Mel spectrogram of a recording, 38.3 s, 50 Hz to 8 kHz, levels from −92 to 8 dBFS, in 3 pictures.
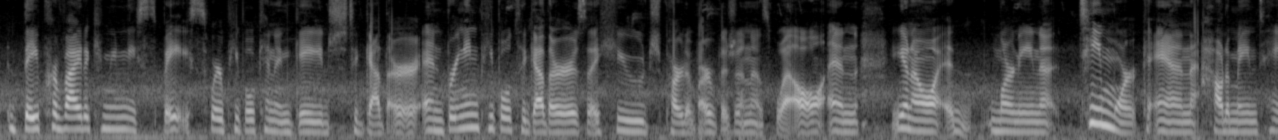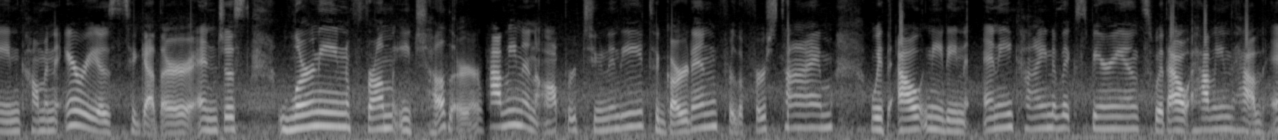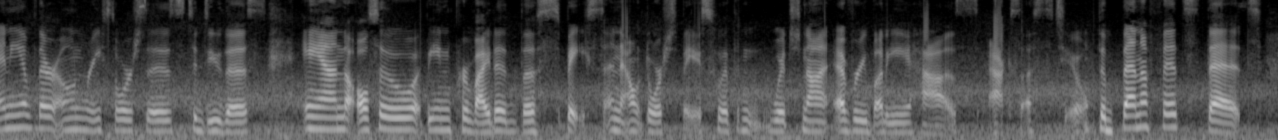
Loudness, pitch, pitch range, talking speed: -26 LUFS, 195 Hz, 180-220 Hz, 135 wpm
